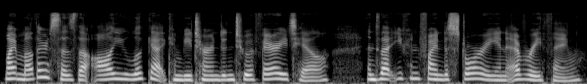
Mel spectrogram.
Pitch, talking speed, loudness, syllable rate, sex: 225 Hz, 245 wpm, -16 LUFS, 6.0 syllables/s, female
